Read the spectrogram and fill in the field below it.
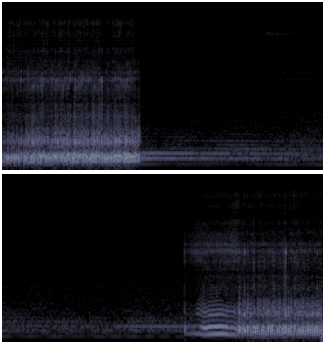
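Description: Two loud, rough snoring breaths with a faint whistling tone between them: a bulldog snoring during sleep.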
